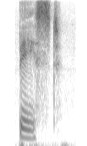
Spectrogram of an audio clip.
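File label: "baste", US English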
